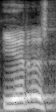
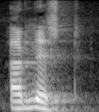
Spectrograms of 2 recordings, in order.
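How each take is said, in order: First: The word begins with an 'ee' vowel sound. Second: The word begins with an 'er' vowel sound. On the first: The speaker calls it wrong. "ईयरनेस्ट नहीं बोलेंगे हम इसको" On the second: The speaker calls it right. "हम क्या बोलेंगे, अर्नेस्ट"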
